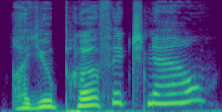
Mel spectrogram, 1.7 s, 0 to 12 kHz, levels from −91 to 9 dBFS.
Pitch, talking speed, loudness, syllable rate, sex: 235 Hz, 145 wpm, -16 LUFS, 4.0 syllables/s, male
